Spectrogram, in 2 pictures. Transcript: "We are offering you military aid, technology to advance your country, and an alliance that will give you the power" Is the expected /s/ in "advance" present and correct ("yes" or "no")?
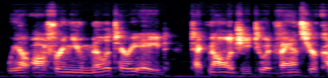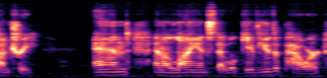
yes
